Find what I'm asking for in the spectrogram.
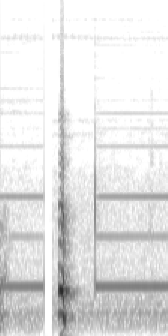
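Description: Telephone busy tone pulsing steadily after a call is cut off, a short gap broken by a brief burst of noise, then the tone resumes, loud and close.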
